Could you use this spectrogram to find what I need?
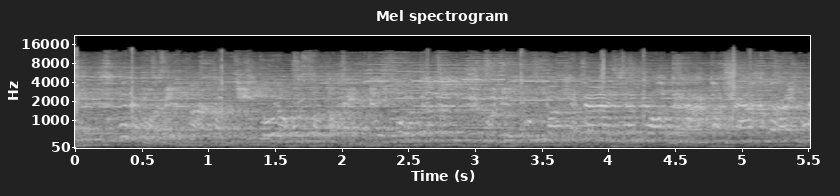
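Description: An audience murmurs in the background.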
